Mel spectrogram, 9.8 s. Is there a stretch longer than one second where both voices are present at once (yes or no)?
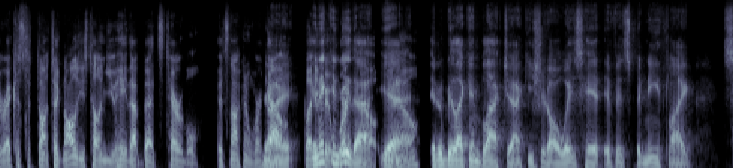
yes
